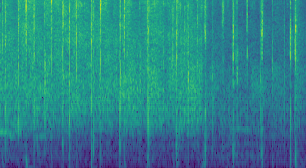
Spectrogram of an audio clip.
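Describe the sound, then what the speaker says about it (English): Audience at a Dolton village board meeting applauds Mayor Pro Tem Jason House: a steady, dense burst of clapping from a room of people, loud and continuous with sharp individual claps standing out. "Give him a hand,"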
